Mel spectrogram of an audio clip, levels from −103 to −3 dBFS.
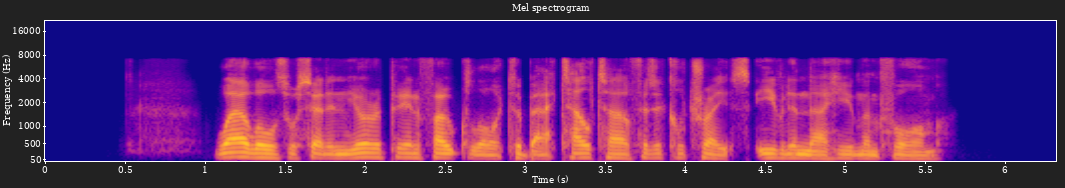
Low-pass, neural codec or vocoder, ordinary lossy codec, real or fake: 7.2 kHz; codec, 16 kHz, 2 kbps, X-Codec, HuBERT features, trained on general audio; none; fake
